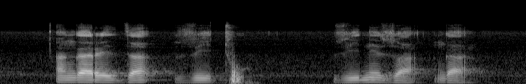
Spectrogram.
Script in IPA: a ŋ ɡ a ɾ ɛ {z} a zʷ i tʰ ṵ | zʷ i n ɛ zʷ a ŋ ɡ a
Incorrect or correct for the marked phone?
incorrect: d͡z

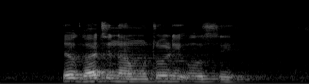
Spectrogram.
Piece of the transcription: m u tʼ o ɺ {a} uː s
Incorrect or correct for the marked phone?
incorrect: i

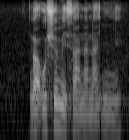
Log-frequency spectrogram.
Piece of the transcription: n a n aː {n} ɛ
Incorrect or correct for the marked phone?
incorrect: ɲ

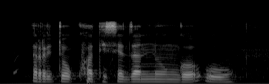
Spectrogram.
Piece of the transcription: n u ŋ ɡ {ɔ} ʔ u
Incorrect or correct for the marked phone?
correct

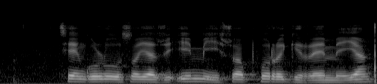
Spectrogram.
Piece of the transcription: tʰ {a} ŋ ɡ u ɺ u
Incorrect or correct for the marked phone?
incorrect: e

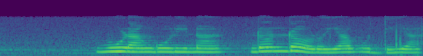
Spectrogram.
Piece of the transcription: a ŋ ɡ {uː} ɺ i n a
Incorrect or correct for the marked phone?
incorrect: u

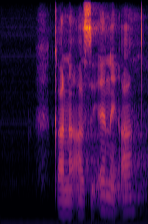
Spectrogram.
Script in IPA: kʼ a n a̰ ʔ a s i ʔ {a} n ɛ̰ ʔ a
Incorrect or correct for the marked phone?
incorrect: ɛ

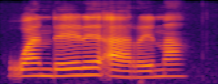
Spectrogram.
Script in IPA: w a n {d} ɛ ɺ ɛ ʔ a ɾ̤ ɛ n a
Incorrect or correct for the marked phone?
correct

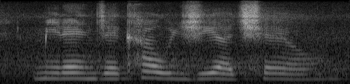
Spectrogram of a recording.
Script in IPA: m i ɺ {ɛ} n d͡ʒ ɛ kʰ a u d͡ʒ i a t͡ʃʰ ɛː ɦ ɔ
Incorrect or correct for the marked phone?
correct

